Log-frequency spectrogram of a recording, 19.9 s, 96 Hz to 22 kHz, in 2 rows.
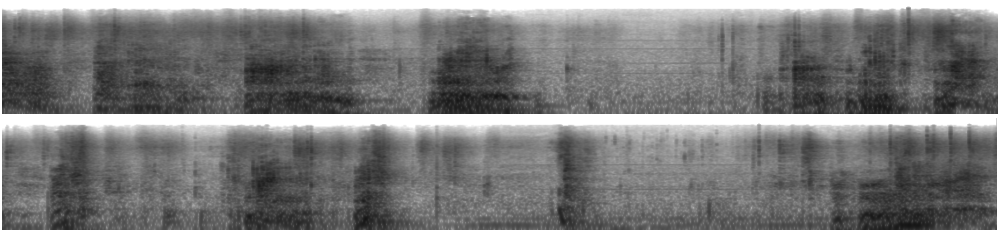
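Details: Amstaffs Solo, brown male aged 12, and Shaya, grey female of 1 year 8 months, playing together; long throaty growling rumbles come in repeated surges every few seconds, mixed with panting and snorts.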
